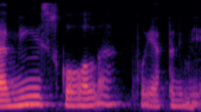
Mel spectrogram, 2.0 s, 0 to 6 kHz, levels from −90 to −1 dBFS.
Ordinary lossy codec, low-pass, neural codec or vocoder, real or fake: none; 5.4 kHz; none; real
